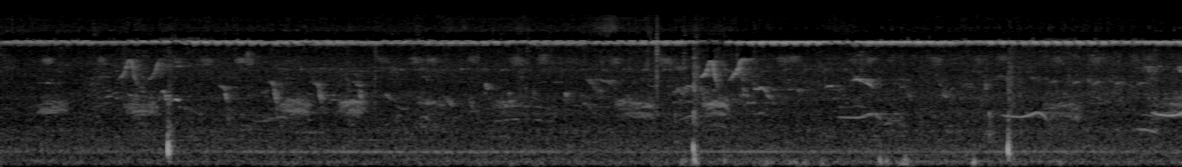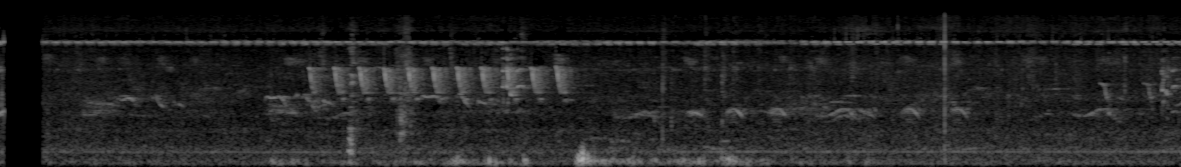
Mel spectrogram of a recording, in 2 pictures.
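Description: Small birds chirping and calling over a steady high-pitched whine, with a quick run of about ten even notes a little past halfway and a few sharp knocks.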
